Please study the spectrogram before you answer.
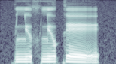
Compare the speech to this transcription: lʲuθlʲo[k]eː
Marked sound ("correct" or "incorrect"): correct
